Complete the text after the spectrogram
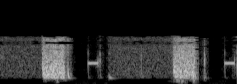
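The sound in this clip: Bursts of radio static from a handheld walkie-talkie after its microphone is released, two loud hissing noise bursts, each followed by a short, steady beep tone.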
